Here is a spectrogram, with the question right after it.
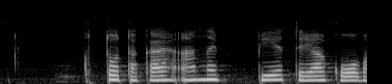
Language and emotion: Russian, neutral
